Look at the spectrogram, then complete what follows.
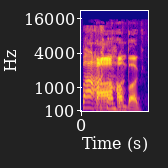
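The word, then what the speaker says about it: Bah humbug: Your emphasis is on the wrong syllable. – Yes, you're making it one word. – Yeah. – What is it? – Bahumbug.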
